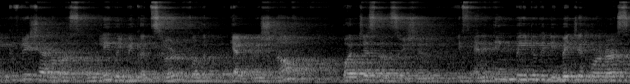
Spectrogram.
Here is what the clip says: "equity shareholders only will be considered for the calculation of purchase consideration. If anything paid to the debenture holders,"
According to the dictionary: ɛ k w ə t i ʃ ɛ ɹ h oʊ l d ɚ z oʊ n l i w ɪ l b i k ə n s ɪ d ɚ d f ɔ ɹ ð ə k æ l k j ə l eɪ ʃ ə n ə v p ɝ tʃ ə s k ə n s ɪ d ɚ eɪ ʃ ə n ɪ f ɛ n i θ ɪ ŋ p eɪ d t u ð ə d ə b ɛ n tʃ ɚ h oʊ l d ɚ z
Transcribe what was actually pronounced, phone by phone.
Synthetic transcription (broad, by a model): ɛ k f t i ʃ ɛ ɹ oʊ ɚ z oʊ n l i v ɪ l b i k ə n s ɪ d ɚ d f ɔ ɹ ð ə k æ l k j ə l eɪ ʃ ə n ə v p ɝ tʃ ə s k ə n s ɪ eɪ ʃ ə n ɪ f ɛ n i t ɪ ŋ p eɪ d t u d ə d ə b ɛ tʃ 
